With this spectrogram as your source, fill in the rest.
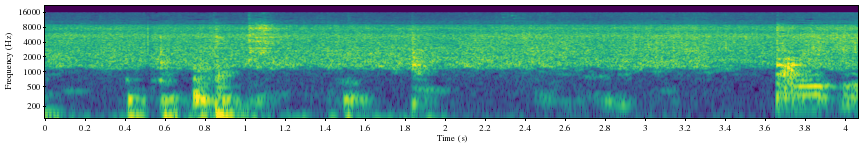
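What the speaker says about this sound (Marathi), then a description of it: "थोडी हिरवी मिरची आणि थोडासा कांदा टाकणार" Green chilli and chopped onion frying and being stirred in a hot pan for street-style momo filling, a steady sizzle with intermittent scraping stirs throughout, close and fairly loud.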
